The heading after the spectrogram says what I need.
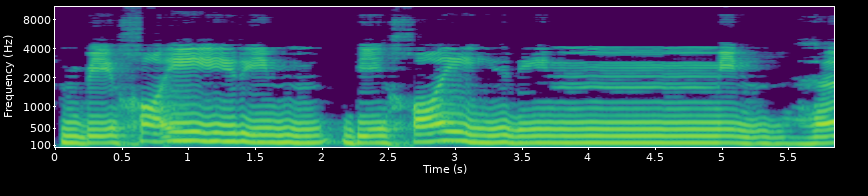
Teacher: এই রতে তানবিন রয়েছে, তানবিনের পর মিম এসেছে, তাহলে এটা কি হবে, ইদগাম হবে গুণনা সহকারে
